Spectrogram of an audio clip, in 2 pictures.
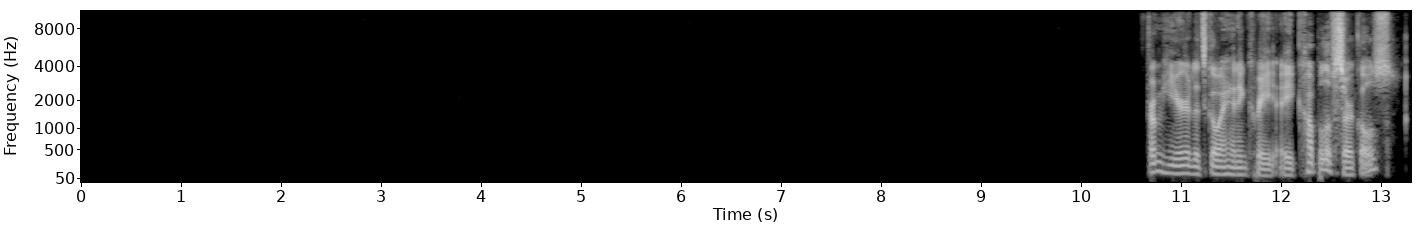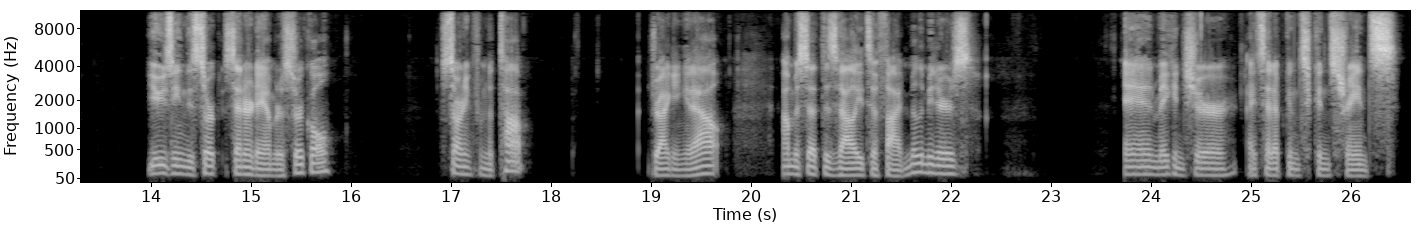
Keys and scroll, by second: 0.0 d, 1.0 Return, 1.2 super+z, 1.8 5, 1.9 Return, 5.0 d, 6.2 5, 6.4 Return, 8.8 Escape, 20.9 5, 21.8 Return.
